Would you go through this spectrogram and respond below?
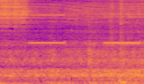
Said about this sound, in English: Press the following key to attach the trailer. I reversed onto the trailer, yep, and now it's coupled on.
